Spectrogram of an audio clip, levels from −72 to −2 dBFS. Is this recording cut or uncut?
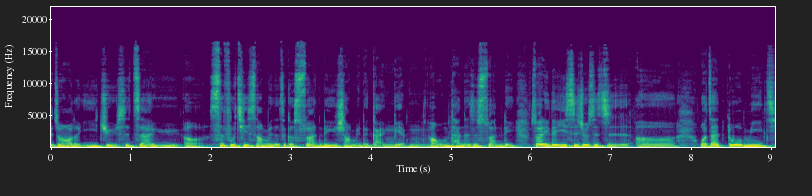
uncut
